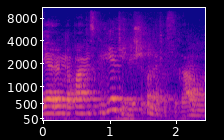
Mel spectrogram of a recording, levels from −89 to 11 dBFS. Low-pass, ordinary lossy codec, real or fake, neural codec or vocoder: 9.9 kHz; Opus, 64 kbps; fake; codec, 44.1 kHz, 3.4 kbps, Pupu-Codec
